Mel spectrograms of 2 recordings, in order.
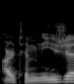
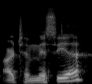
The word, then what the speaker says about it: Artemisia: from the last episode we mispronounced the name of artemnesia it's actually artemisia because of the name derives from artemis so just wanted to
